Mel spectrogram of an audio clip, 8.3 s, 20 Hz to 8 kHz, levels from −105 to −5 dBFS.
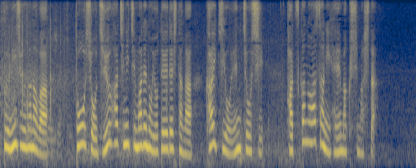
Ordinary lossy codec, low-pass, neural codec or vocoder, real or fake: none; none; none; real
